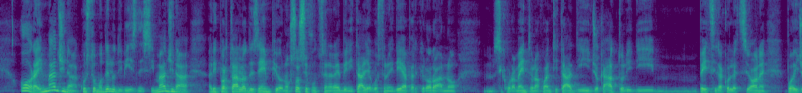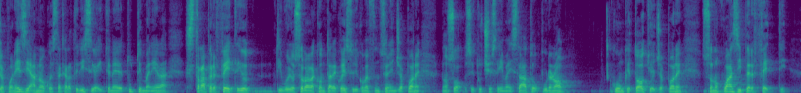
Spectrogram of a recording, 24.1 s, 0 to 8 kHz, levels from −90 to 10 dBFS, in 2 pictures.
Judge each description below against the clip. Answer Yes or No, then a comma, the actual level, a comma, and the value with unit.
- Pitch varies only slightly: No, average, 3.7 semitones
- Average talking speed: No, fast, 175 wpm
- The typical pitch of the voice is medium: No, low, 130 Hz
